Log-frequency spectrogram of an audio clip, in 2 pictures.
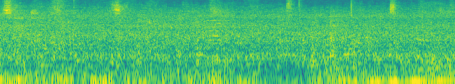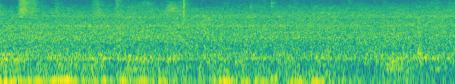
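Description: A train rumbles low and steady as it approaches along the tracks.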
